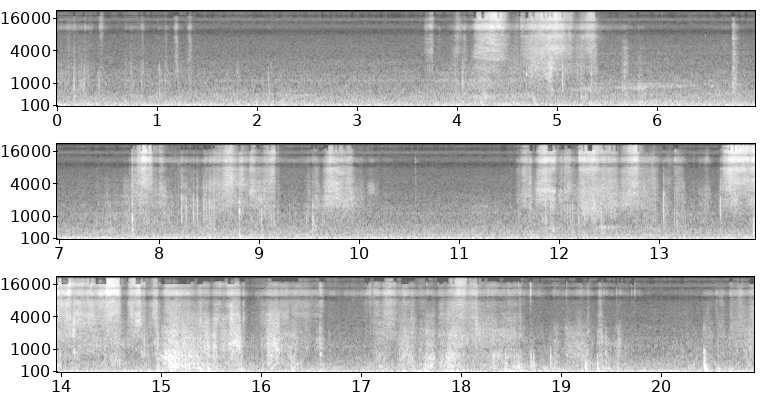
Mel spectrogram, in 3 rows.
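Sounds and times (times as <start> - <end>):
paper rustling and scraping: 11.6 - 19.6.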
